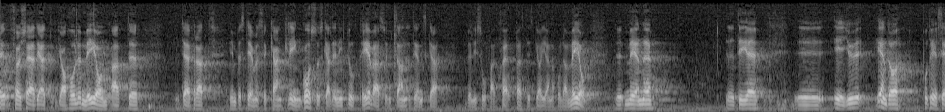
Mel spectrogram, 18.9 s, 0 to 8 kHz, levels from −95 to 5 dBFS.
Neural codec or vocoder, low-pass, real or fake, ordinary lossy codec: codec, 16 kHz, 16 kbps, FreqCodec, larger model; 7.2 kHz; fake; none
